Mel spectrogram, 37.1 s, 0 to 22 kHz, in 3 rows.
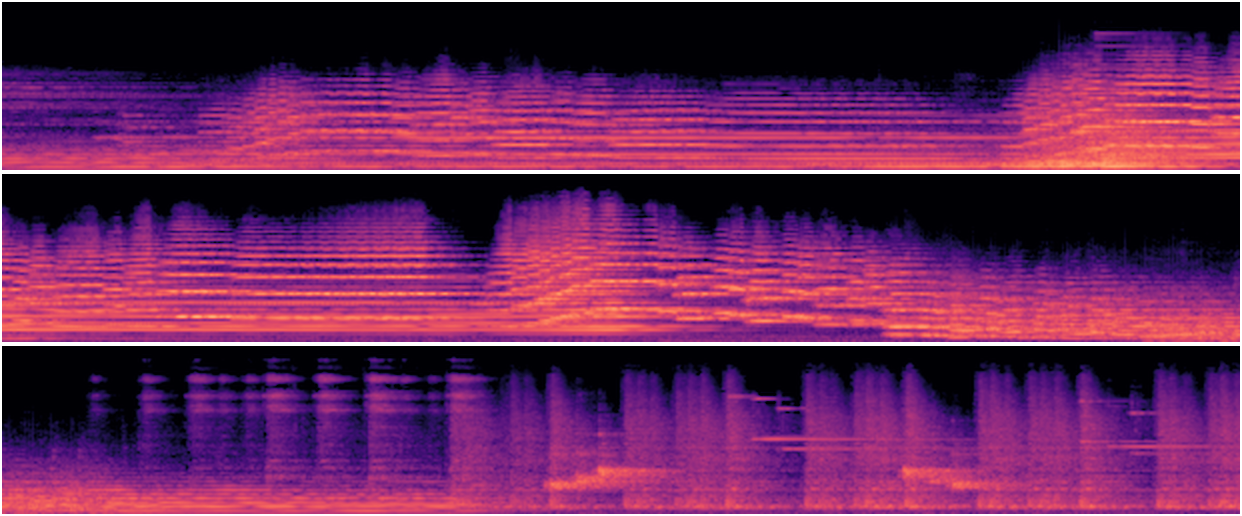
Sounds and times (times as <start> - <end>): Trumpet: 1.0 - 30.4.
